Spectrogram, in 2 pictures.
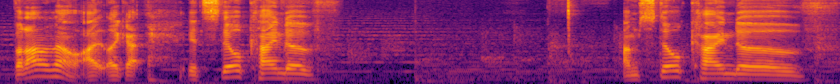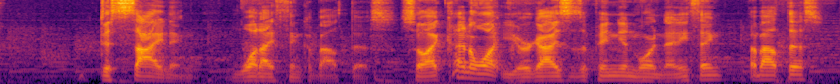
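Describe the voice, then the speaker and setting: Casual gaming host, male, lowish voice, stuffy nasal from a cold, rambly and hesitant. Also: fairly bright tone. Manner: hesitant, rambling, lots of fillers, gripes. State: congested, a little nasal from a cold. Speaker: let's play host. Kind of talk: casual gaming commentary to viewers.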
